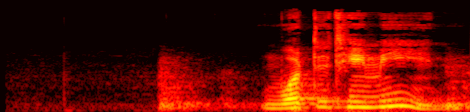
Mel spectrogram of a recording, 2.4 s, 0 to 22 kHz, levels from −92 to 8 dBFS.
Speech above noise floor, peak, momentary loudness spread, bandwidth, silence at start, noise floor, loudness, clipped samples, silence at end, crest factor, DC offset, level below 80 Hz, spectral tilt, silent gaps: 42 dB; -6 dBFS; 20 LU; 15.5 kHz; 0.8 s; -67 dBFS; -24 LUFS; under 0.1%; 0 s; 22 dB; under 0.1%; -60 dBFS; -5.5 dB/octave; none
